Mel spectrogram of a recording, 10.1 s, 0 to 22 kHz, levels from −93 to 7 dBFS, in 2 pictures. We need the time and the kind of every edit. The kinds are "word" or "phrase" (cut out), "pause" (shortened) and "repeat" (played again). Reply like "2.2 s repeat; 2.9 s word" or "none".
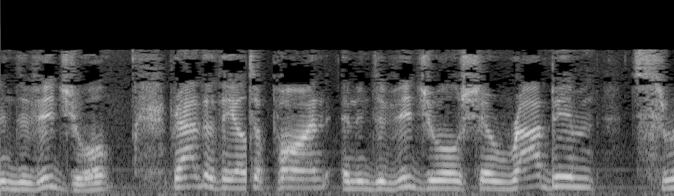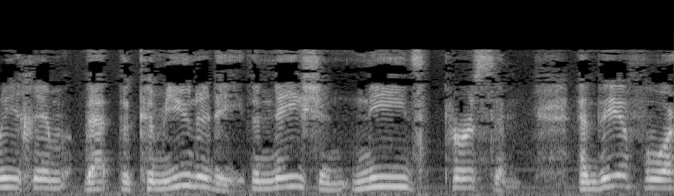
1.3 s word; 1.8 s word; 2.5 s word; 5.6 s word; 6.9 s word; 8.3 s word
